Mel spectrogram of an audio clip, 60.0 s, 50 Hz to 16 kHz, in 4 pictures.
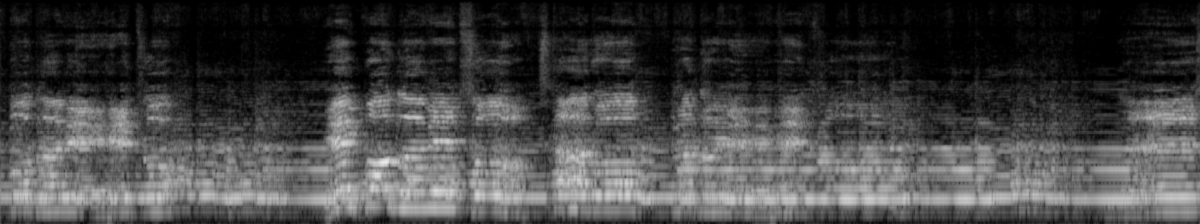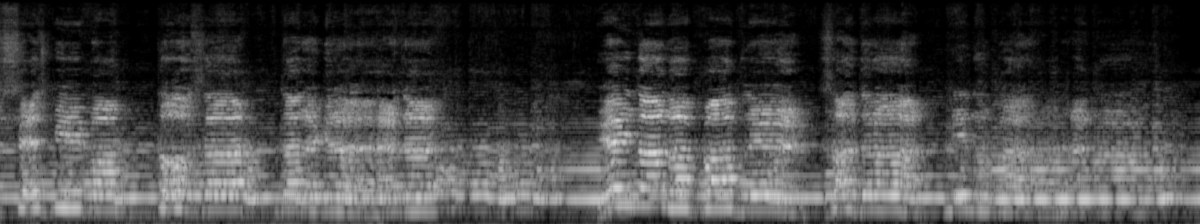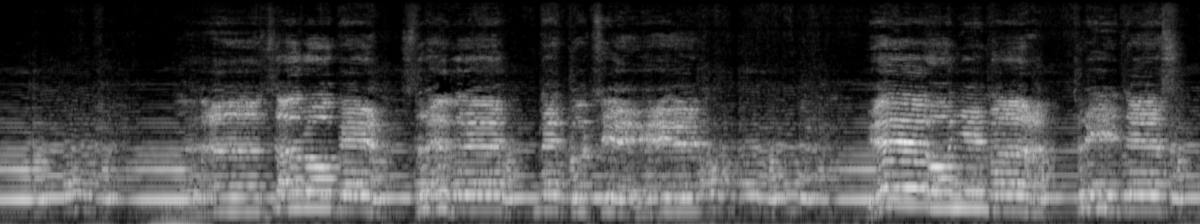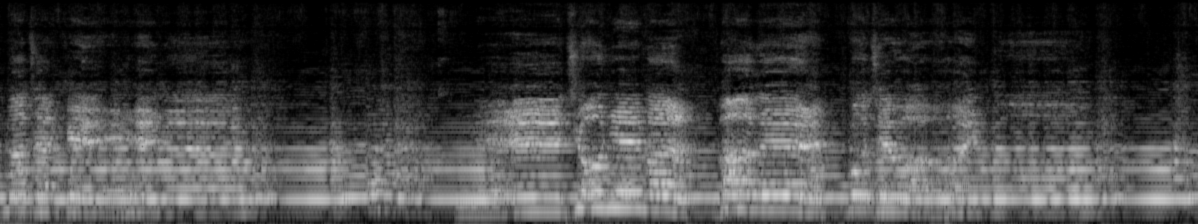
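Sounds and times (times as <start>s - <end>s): man singing: 0.0s - 3.3s, 4.1s - 11.5s, 14.1s - 20.9s, 22.4s - 29.8s, 32.4s - 40.2s, 40.8s - 48.4s, 51.0s - 59.1s
bowed single-string fiddle: 0.0s - 59.9s.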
